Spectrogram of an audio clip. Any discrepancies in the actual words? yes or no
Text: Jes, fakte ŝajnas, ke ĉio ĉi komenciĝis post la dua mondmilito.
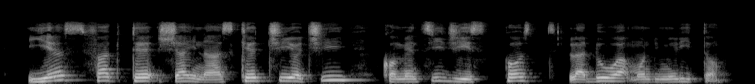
no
